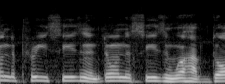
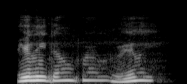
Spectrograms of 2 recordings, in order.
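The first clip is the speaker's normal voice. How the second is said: scoffing, sarcastic disbelief on "really"; 4 semitones higher than usual. Showing how they like to say the phrase: sarcastic "really". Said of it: "I'm being sarcastic".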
